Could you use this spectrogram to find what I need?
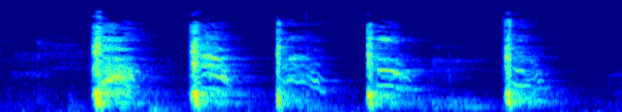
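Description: A feverish woman coughs five times in a steady rhythm. Each cough is a sharp, harsh burst that decays quickly, with short gaps between them and no talk.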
